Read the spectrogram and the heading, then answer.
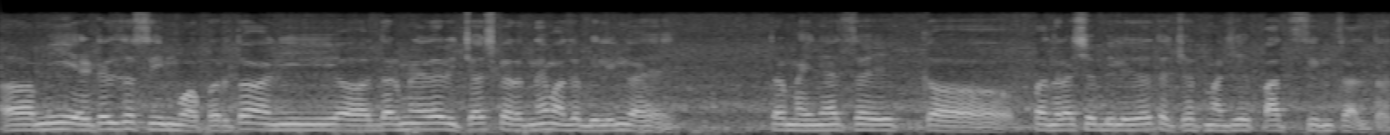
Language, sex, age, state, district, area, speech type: Marathi, male, 30-45, Maharashtra, Yavatmal, urban, spontaneous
